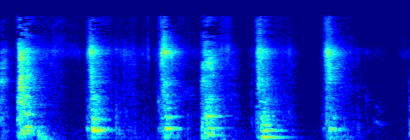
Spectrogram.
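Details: Maja, a Yorkshire Terrier, excited to go out of the house, gives six short, breathy, soft barks spaced roughly every half second.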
